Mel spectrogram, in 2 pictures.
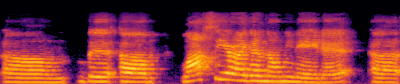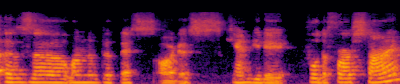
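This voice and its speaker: A woman's bright, sharp voice in a Japanese accent, medium in pitch with ordinary pitch variation, very slow in pace, with hardly any pauses and big swings in loudness. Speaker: illustrator. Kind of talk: interview.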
